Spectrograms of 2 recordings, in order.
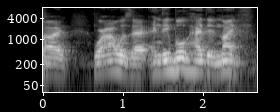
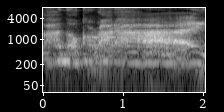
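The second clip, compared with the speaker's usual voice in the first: restrained, high, mild little scream; 10 semitones higher than usual. Retelling fending off attackers with knives in the street: imitating own scream. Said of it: "I just screamed at the top of my lungs".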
